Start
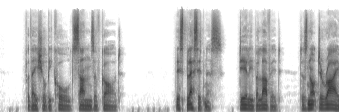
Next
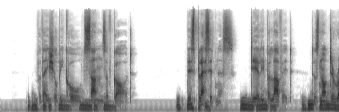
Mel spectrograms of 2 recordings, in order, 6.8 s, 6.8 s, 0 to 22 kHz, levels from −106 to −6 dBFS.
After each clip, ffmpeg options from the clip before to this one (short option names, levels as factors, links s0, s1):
-filter_complex "[0:a]aeval=exprs='val(0)+0.00112*(sin(2*PI*60*n/s)+sin(2*PI*2*60*n/s)/2+sin(2*PI*3*60*n/s)/3+sin(2*PI*4*60*n/s)/4+sin(2*PI*5*60*n/s)/5)':c=same,agate=range=0.398:threshold=0.00158:ratio=16:detection=peak,acrossover=split=270[s0][s1];[s1]adelay=230[s2];[s0][s2]amix=inputs=2:normalize=0,volume=1.88"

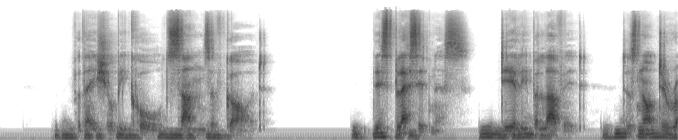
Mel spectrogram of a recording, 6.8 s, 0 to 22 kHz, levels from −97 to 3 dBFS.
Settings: -filter_complex "[0:a]asplit=2[s0][s1];[s1]adelay=39,volume=0.299[s2];[s0][s2]amix=inputs=2:normalize=0,volume=1.88"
